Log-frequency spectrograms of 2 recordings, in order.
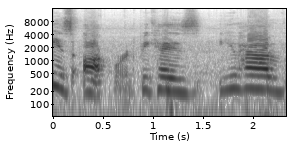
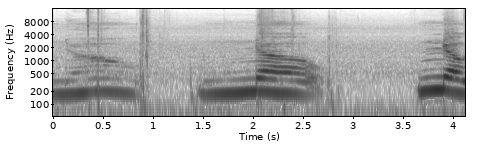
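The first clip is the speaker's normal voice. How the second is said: ordinary talk, nothing marked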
